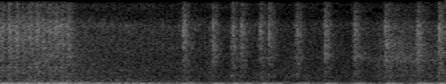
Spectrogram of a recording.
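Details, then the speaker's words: Six-cylinder Chevy Impala daily driver running on only two or three cylinders: deep, lumpy, uneven chugging that sounds like a diesel. Brakes were also fading, and it was limped to work. Owner wonders if it's a rod knock. Engine misfire, cause unknown. "Why is he only running on threeing cylinders? Oh, me. And I'm losing brakes. Holy [ __ ] I don't know how many cylinders he's running on, but I can definitely tell you it's not all six."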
